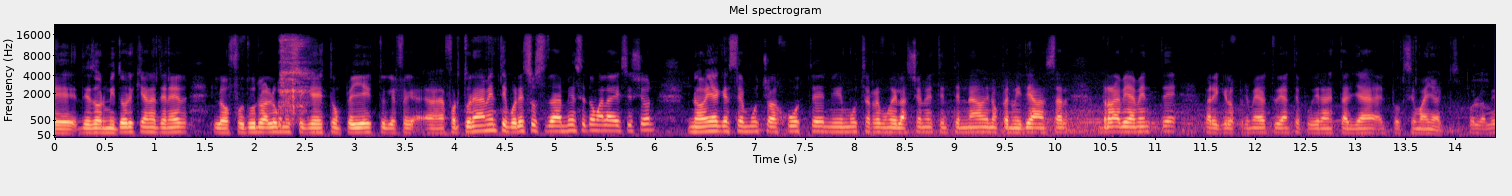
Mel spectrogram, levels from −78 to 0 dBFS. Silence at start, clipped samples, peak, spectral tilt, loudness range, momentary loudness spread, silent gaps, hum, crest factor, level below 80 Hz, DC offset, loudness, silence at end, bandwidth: 0 s; under 0.1%; 0 dBFS; -7 dB/octave; 3 LU; 9 LU; none; none; 16 dB; -52 dBFS; under 0.1%; -17 LUFS; 0 s; 16.5 kHz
